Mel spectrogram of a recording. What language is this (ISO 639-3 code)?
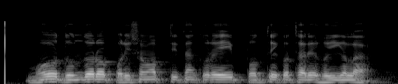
ori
